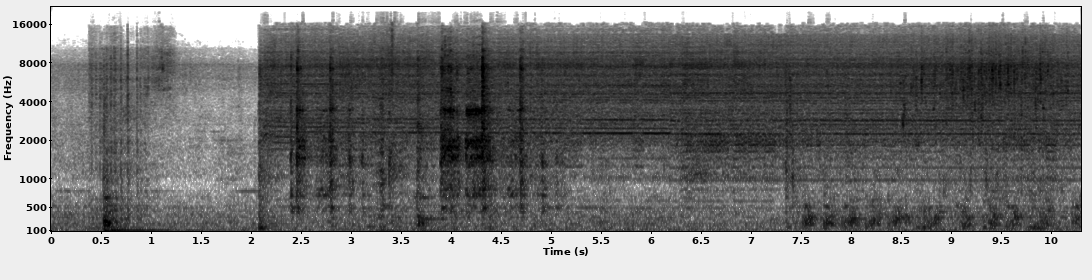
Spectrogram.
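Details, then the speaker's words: John Deere 6115M tractor, key on after fuel filter change: quiet irregular gurgling and watery bubbling as the electric pump primes the new filter and purges air; normal fuel filter priming gurgle. "I hear it gargling and I think it's filled"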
